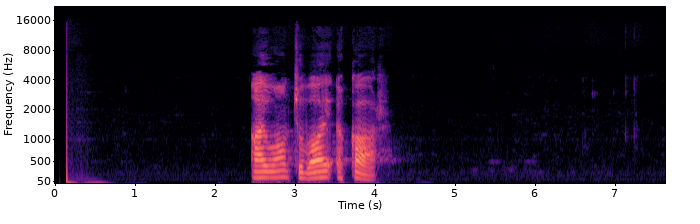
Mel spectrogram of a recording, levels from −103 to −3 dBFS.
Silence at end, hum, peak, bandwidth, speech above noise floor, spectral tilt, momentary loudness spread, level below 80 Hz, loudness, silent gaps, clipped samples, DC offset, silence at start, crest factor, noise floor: 3.55 s; 50 Hz at -75 dBFS; -12 dBFS; 13.5 kHz; 56 dB; -7 dB/octave; 7 LU; -72 dBFS; -30 LUFS; none; under 0.1%; under 0.1%; 0.15 s; 24 dB; -86 dBFS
